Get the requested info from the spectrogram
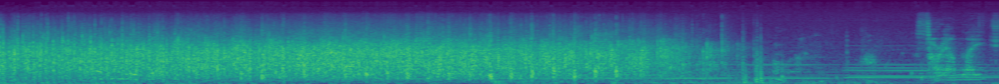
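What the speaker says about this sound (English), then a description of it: "a big round of applause for Gloria Honeyford!" Audience applauding a drag act on a comedy sketch show, dense and sustained clapping at full strength for about seven seconds before thinning out into scattered claps and studio noise.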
